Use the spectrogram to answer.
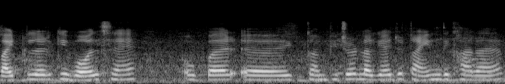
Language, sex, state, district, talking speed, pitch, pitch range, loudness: Hindi, female, Delhi, New Delhi, 165 wpm, 220 Hz, 210-230 Hz, -17 LUFS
